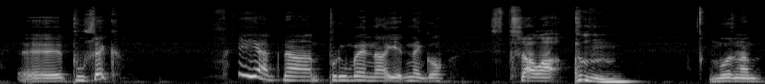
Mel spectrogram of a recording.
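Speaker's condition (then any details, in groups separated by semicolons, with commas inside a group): Cerebral palsy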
